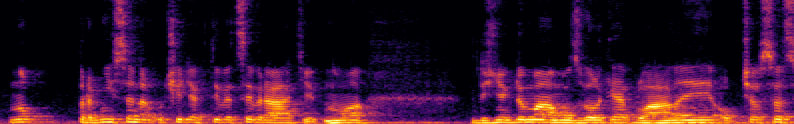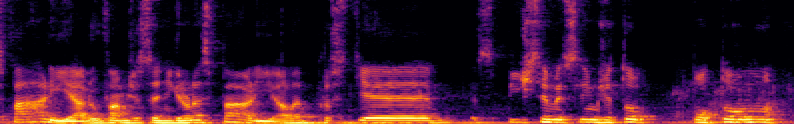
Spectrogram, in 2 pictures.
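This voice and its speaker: A man giving animated, colloquial, digressive explanations as an expert guest in a casual interview. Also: fairly high pitch. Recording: roomy echo, faint background noise.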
